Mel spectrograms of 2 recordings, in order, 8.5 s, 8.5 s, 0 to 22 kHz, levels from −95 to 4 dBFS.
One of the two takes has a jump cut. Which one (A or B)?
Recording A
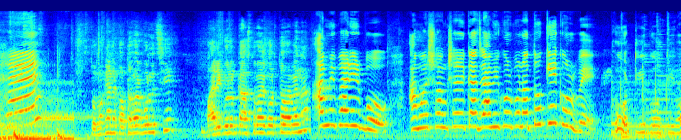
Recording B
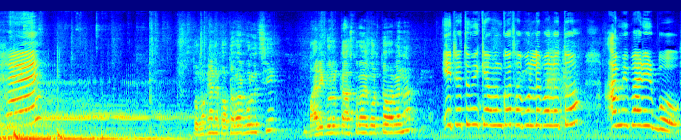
A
